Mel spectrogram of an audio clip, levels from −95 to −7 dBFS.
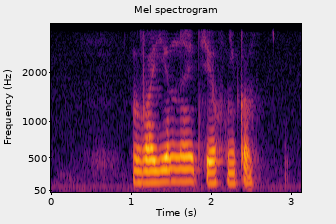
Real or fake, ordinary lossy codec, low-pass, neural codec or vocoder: fake; none; 3.6 kHz; vocoder, 44.1 kHz, 128 mel bands every 512 samples, BigVGAN v2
